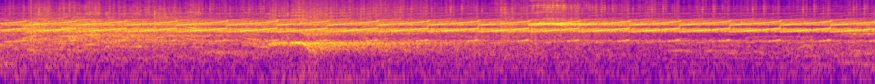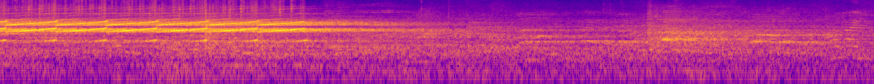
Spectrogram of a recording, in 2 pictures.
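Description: Ice rink's electronic goal siren sounding, a repeating whooping tone of short rising sweeps about twice a second, which stops about twelve seconds in, signalling a goal.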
